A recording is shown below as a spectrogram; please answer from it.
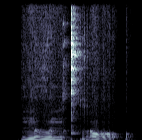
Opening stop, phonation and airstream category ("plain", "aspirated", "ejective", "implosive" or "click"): aspirated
